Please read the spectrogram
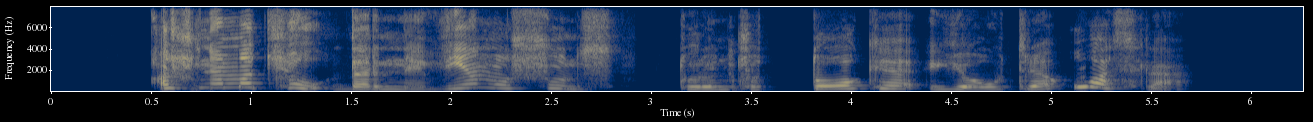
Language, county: Lithuanian, Klaipėda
